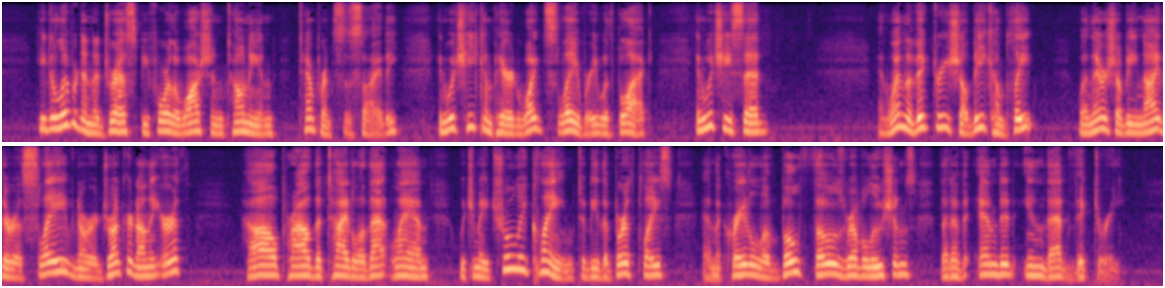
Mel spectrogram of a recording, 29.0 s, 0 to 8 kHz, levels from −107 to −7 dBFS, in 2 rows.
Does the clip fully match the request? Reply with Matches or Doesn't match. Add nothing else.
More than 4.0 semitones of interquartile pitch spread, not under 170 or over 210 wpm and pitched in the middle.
Doesn't match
